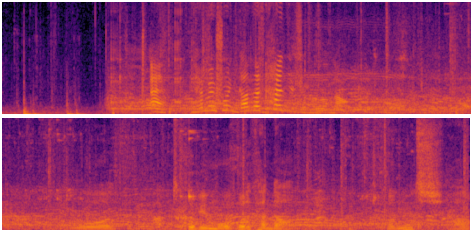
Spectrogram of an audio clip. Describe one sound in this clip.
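A crowd chatters in a busy outdoor street.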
